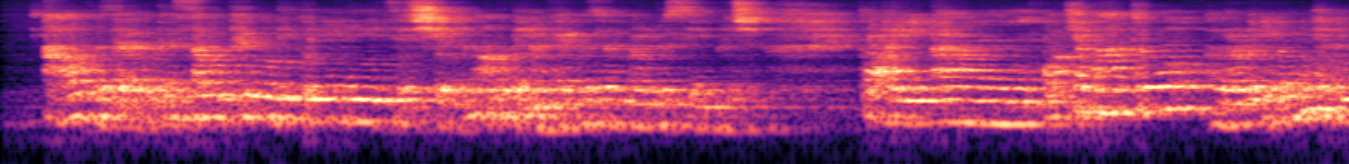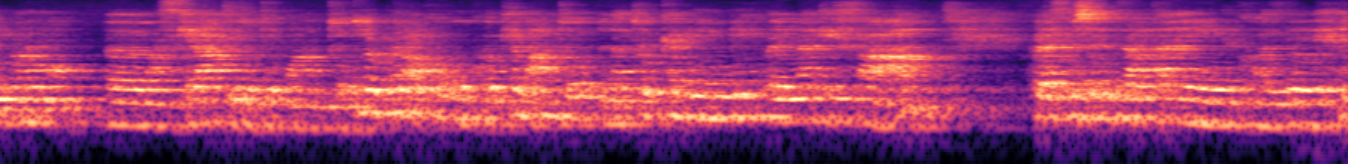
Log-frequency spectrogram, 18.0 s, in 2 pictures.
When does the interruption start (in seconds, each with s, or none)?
none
